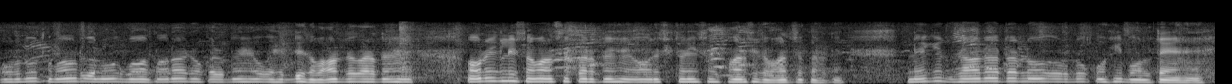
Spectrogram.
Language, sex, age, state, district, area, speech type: Urdu, male, 30-45, Uttar Pradesh, Gautam Buddha Nagar, rural, spontaneous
